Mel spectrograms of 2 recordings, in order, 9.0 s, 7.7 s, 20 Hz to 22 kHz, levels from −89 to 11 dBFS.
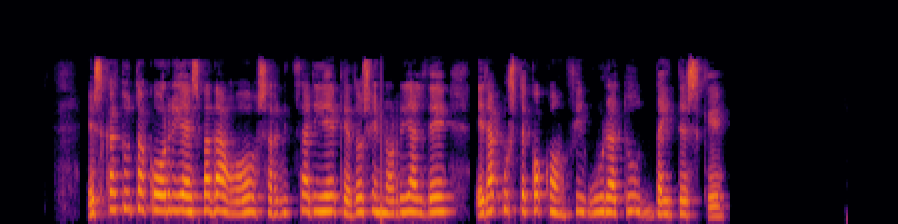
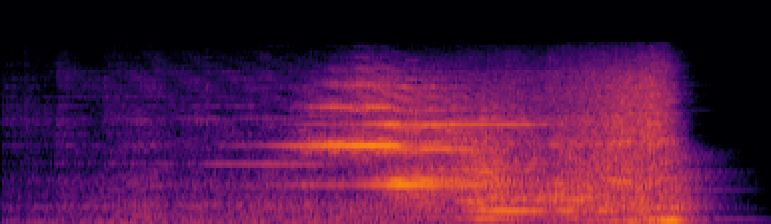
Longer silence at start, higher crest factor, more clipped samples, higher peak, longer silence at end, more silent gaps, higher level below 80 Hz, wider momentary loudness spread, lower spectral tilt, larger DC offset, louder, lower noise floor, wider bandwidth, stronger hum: second, 0.9 s vs 1.25 s; about the same, 16 dB vs 18 dB; neither; first, -2 dBFS vs -6 dBFS; first, 1.75 s vs 0.7 s; first, 4.71-4.75 s vs none; second, -60 dBFS vs -44 dBFS; second, 7 LU vs 18 LU; about the same, -3.5 dB/octave vs -4.5 dB/octave; neither; about the same, -17 LUFS vs -19 LUFS; first, under -90 dBFS vs -60 dBFS; second, 7.8 kHz vs 9.8 kHz; neither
